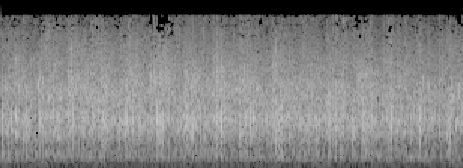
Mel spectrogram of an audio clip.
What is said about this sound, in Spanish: Aplaude al Señor ahora.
